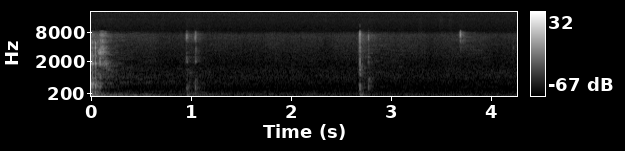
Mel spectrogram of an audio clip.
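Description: Near silence broken by a few faint clicks from the presenter's computer, about a second in and again near the three-second mark, as the presentation is moved on to the next slide.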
